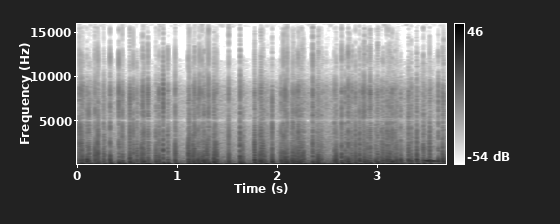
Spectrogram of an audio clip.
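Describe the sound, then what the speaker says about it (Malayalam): Dense, rapid fireworks bursts at a village temple festival (Nenmara Vela) in Kerala, a loud continuous barrage of cracks and booms with no pauses. "ഒട്ടും പ്രതീക്ഷിക്കാത്ത നേരത്ത് കൊണ്ട് വെടിക്കെട്ടിന് തീ കൊളുത്തി."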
